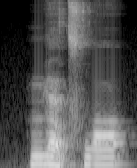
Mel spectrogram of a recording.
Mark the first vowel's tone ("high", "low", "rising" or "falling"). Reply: falling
